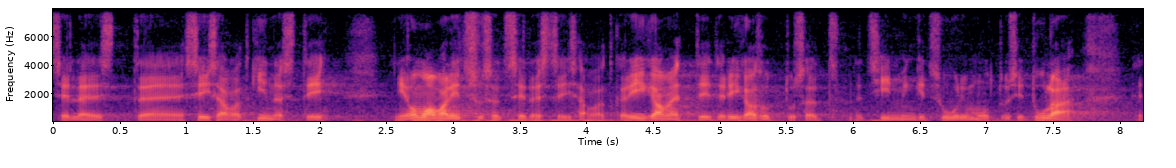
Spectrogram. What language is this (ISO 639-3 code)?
est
